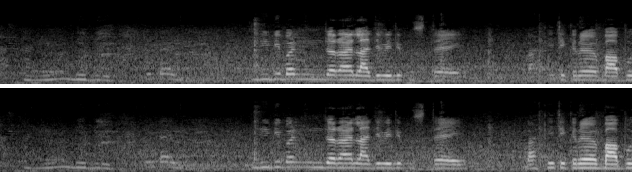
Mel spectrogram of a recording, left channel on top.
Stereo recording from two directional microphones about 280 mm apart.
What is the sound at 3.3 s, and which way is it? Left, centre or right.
Speech, centre.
